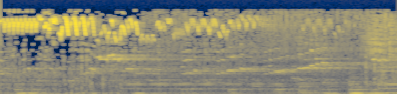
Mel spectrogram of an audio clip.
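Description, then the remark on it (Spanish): A bird chirps in quick, bright bursts of high tweets as it flies over the grounds outside a castle school, over a sustained orchestral backdrop, ending with a low thump or whoosh near the close. No one speaks. “día siguiente, un pájaro sobrevuela los exteriores de Hogwarts.”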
